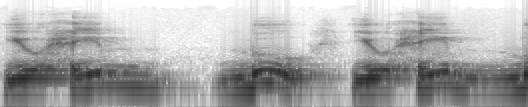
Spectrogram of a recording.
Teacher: والباء شديدة مجهورة ما يجري فيها النفس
